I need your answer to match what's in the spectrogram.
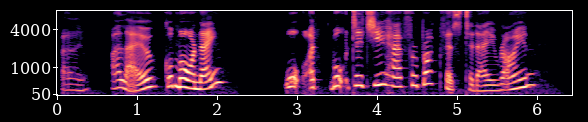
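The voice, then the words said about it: Put-on British accent. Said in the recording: “I do like to speak in accents occasionally. ... your British accent”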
